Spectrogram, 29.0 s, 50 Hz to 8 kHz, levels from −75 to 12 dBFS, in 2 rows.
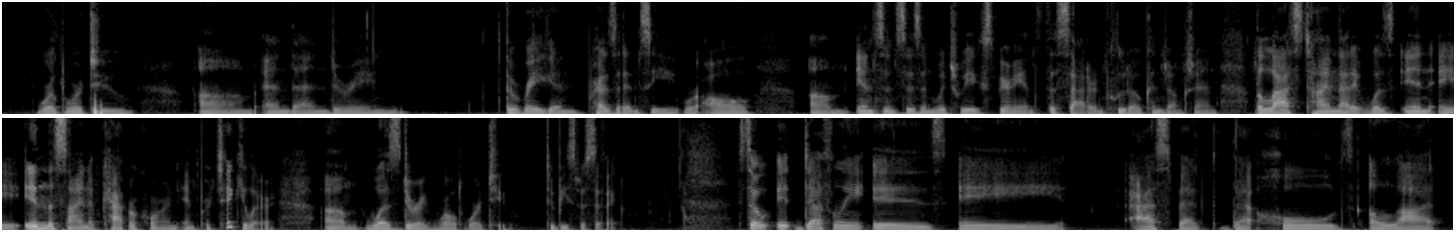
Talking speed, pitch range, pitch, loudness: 115 wpm, 135-145 Hz, 140 Hz, -30 LUFS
